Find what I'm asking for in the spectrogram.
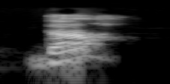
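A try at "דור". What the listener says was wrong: Dar. D'or. Dar. Ici, justement, c'est pas un A, c'est un O. C'est qu'on met d'art, mais en fait, on va dire d'or.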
